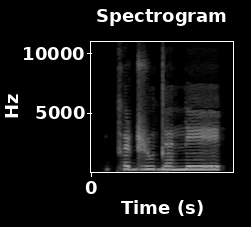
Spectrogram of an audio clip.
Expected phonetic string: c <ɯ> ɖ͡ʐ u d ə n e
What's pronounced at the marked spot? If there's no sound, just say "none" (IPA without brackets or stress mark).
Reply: ə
